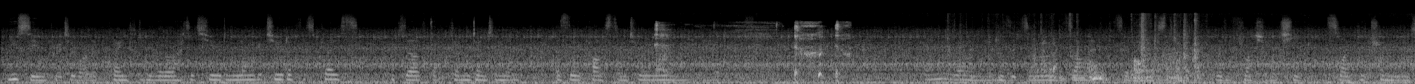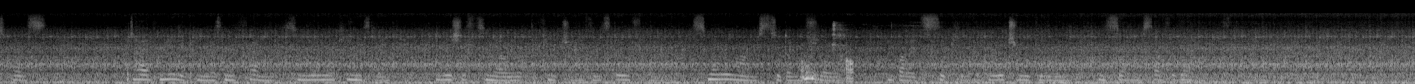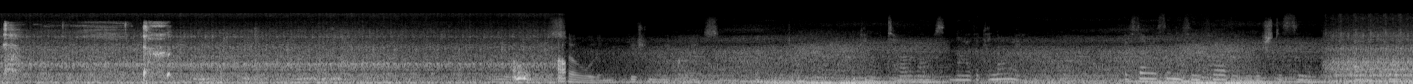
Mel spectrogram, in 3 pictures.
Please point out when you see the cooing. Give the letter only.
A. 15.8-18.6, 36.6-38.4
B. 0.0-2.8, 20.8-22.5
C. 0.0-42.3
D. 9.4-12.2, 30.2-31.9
D.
